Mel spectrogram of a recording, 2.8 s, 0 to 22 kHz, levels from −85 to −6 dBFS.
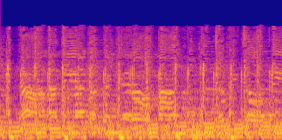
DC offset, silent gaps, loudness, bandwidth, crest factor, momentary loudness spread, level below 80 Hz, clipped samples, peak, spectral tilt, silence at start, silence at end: under 0.1%; none; -16 LUFS; 10.5 kHz; 12 dB; 1 LU; -28 dBFS; under 0.1%; -4 dBFS; -5 dB/octave; 0 s; 0 s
